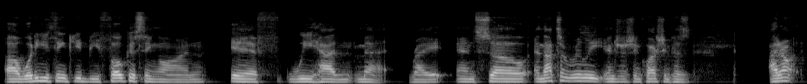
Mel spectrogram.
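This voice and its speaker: A man's voice: medium pitch, moderate pace, warm tone. Male podcast host, mid-range voice, casual and rambling with frequent fillers. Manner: rambling, repeats words, many fillers. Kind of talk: casual interview chat.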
